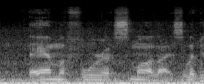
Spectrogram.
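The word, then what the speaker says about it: Diamorpha smallii: So the red plant I'm telling you about is the Diamaphora smallei. Diamaphora smallei. So let me spell that so you can get it.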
